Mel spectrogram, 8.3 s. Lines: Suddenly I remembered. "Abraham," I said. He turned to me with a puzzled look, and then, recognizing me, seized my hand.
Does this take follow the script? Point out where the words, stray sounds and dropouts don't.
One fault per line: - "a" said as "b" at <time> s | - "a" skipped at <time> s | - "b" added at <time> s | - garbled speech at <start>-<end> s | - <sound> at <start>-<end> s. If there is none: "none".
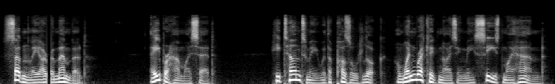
- dropout at 0.7-0.8 s
- "then" said as "when" at 6.0 s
